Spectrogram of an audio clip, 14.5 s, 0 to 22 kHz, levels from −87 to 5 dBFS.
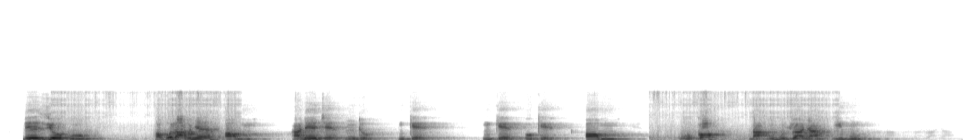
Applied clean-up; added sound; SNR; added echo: neural separator model SepFormer DNS4.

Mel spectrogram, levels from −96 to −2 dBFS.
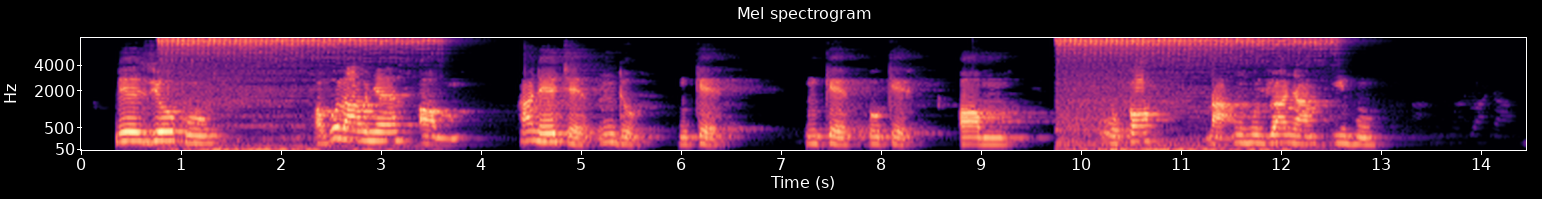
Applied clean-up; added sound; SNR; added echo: classical method WPE with log-MMSE.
